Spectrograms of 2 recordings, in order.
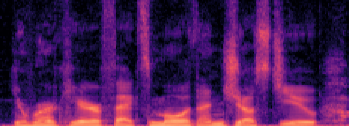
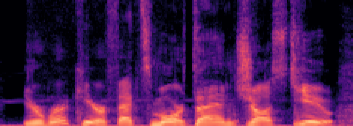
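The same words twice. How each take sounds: First: It is read in a plain, ordinary voice. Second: It is read in a big, emphatic voice. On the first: The speaker calls it wrong. "Or sorry, no" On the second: The speaker calls it right. "let me read in the proper tone based on the size"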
